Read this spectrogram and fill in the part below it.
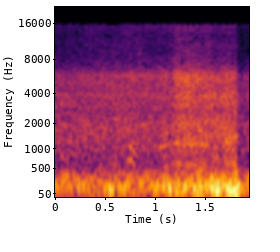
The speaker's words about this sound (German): Jetzt stehen wir genau daneben. Also Niagara-Fälle, du hast es dir schon gedacht. Genau an der Stelle, wo das Wasser in diesem Schlund runterfließt. Fällt. Wahnsinn. Wahnsinn. Ein, sieht aus jetzt von hier wie ein riesiges Loch, so ein Halbkreis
